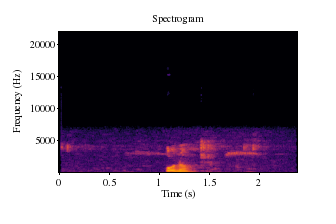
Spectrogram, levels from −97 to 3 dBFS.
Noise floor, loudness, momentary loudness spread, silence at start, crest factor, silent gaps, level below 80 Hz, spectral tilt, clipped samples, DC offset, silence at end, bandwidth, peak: -62 dBFS; -27 LUFS; 21 LU; 1.1 s; 22 dB; none; -76 dBFS; -5.5 dB/octave; under 0.1%; under 0.1%; 0.4 s; 7 kHz; -8 dBFS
